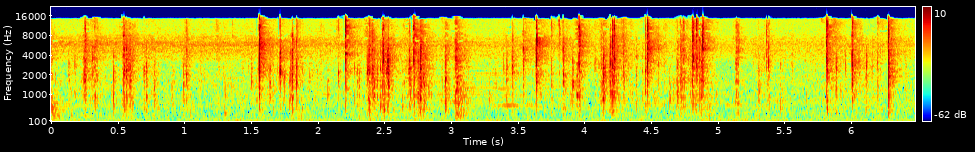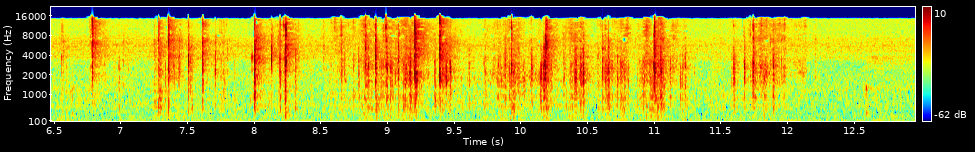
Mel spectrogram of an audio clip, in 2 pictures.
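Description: Plastic film snack sachet being torn open and handled, crinkling with many irregular sharp clicks and crackles.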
